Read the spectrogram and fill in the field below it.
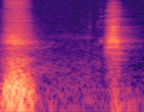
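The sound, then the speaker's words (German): A person imitates an astonished snort with their voice: a sharp, forceful breath burst, a pause, then a second shorter huff. No words are spoken. “Kennst du den mal machen, einen erstaunten Schnaufer?”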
